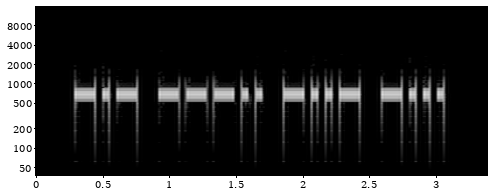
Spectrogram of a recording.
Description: Morse code, heard as a keyed tone, about 22 wpm, 700 Hz. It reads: K8XB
